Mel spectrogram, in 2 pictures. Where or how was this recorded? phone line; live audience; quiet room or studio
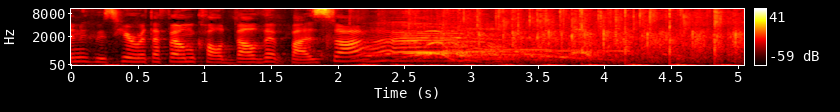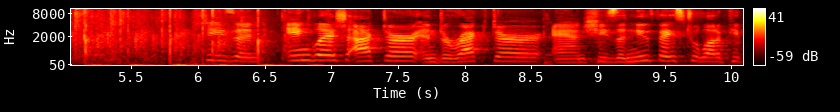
live audience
